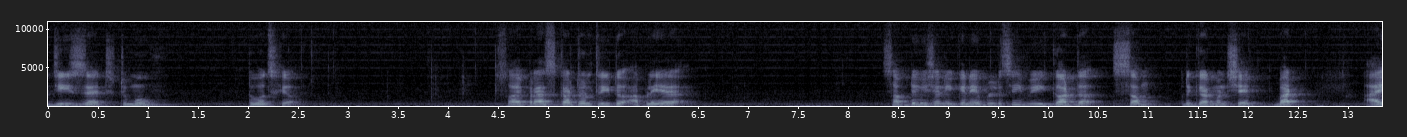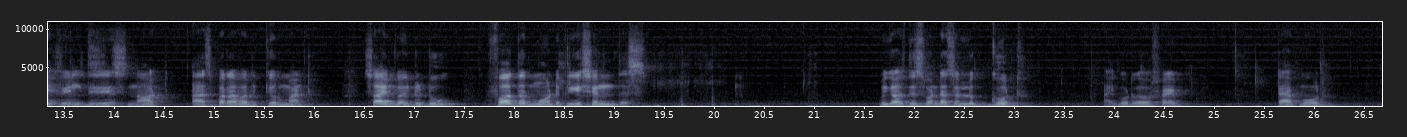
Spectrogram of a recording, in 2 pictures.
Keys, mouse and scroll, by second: 3.9 Tab, 5.4 ctrl+3, 17.6 click, 22.6 KP_7, 23.5 shift+z, 24.2-25.5 shift+middle drag, 24.5 shift+z, 25.5 Tab.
